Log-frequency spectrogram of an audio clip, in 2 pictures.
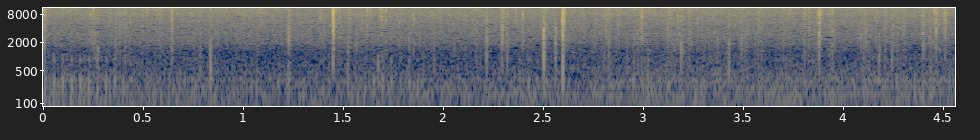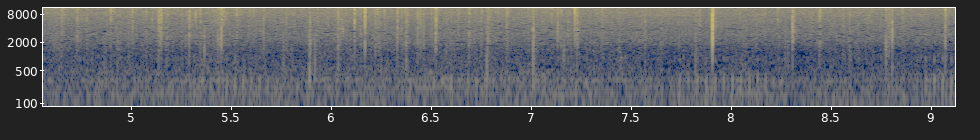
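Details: Deep rumbling purr of a cat, steady and unbroken, mixed with a hiss of fire and bright, irregular crackling pops from burning wood.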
